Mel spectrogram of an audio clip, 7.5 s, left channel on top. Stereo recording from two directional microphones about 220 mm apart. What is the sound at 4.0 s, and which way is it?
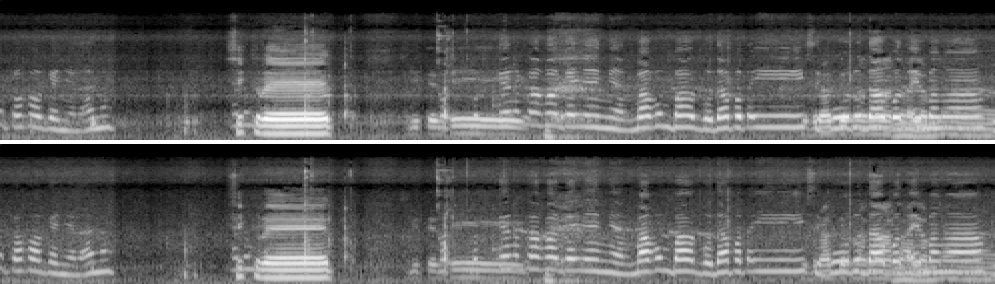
Speech, 45° right (ahead or behind).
